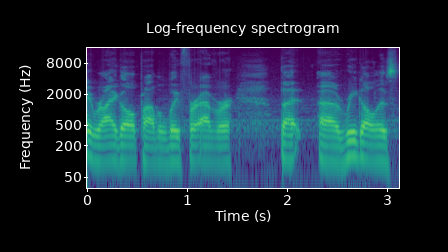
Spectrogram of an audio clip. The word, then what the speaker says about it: Rigol: right well uh it's regal actually the way that they pronounce it is regal i've always said rydel so i'm going to say rigel probably forever but regal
